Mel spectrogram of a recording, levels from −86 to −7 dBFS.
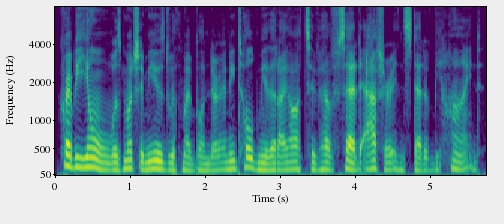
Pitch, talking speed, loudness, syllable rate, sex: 130 Hz, 220 wpm, -21 LUFS, 5.1 syllables/s, male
